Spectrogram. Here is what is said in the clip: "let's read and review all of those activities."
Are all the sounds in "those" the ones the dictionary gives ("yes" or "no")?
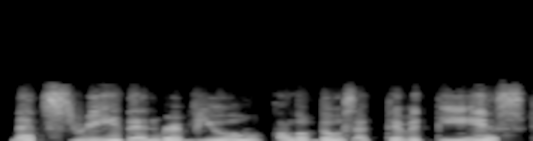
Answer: no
